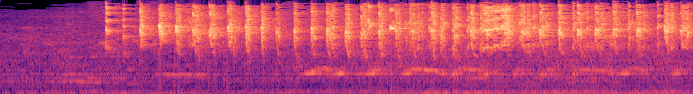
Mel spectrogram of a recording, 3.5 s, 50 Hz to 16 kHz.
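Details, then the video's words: Lovebirds in an aviary, yellow-collared lovebirds among them, recorded with a camera and two external microphones: after a brief hush, a fast, steady stream of harsh, high chattering calls, roughly four per second, builds in loudness. "1 Hour Lovebird Sounds Aviary Series V1"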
